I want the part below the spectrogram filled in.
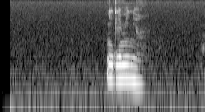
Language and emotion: Russian, sad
